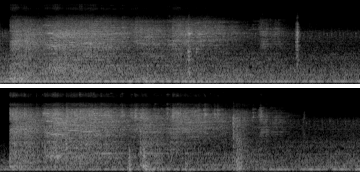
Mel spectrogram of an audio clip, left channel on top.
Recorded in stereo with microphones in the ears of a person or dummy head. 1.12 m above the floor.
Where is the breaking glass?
30° right (ahead or behind), 9.5 m.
